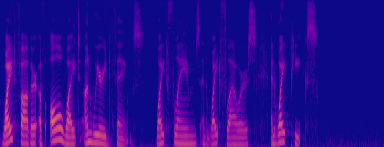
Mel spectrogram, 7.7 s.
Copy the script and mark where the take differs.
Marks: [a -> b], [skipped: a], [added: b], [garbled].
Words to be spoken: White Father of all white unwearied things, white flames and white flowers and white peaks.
White Father of all white unwearied things, white flames and white flowers and white peaks.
